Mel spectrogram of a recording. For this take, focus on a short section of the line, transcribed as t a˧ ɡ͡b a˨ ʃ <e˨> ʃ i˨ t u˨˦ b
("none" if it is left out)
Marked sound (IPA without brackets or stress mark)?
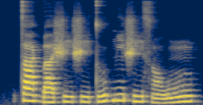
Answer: i˨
